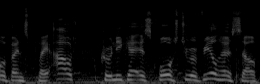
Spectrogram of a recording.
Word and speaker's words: Kronika: It's pronounced Kronika.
